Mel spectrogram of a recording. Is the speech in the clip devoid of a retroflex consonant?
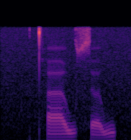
yes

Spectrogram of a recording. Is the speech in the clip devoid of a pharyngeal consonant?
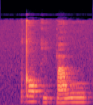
yes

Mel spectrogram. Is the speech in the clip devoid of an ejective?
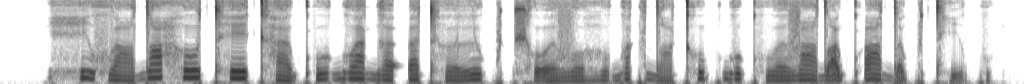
no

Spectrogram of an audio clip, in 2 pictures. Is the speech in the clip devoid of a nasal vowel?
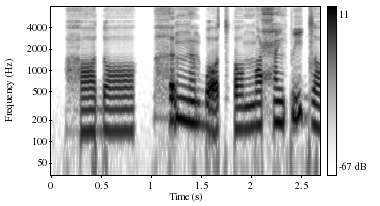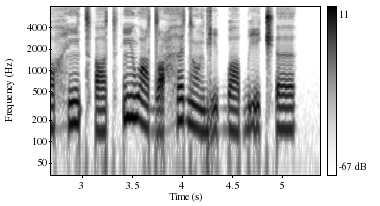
no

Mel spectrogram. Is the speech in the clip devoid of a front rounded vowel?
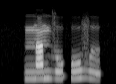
yes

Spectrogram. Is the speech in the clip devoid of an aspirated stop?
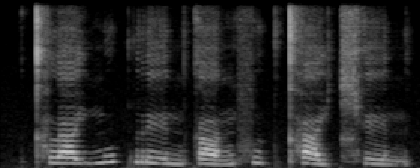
no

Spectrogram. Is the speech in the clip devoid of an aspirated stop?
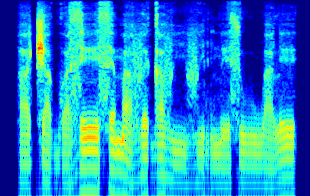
yes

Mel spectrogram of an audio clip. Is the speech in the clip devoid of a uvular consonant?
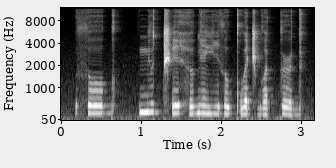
yes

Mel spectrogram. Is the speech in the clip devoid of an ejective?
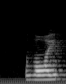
yes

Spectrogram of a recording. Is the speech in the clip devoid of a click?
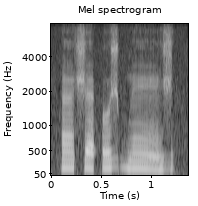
yes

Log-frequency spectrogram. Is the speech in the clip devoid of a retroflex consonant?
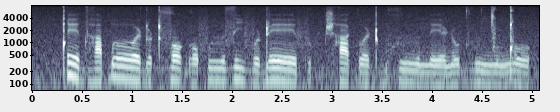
no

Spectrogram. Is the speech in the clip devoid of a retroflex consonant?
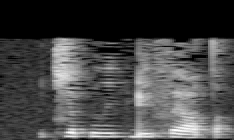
no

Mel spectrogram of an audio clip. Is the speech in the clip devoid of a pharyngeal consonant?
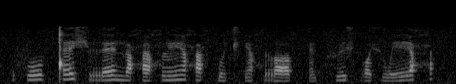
no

